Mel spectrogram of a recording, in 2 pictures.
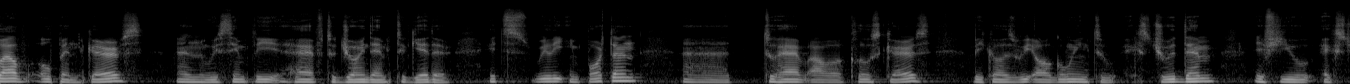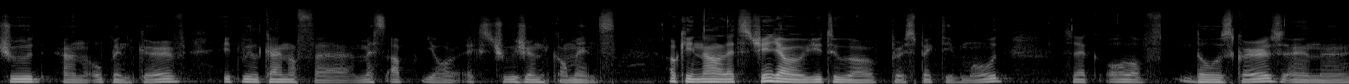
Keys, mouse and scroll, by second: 3.9 click, 8.8 click, 10.5 click, 14.0 click, 20.5 right click, 21.9 click, 23.0 right click, 23.9 click.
